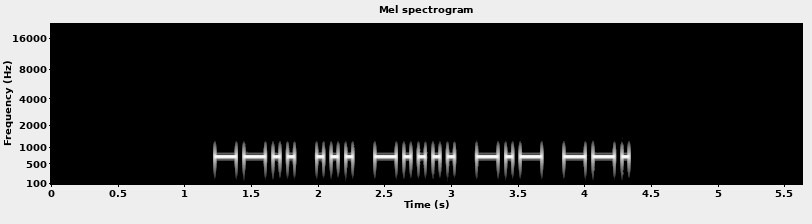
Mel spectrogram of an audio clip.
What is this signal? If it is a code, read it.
Morse code, heard as a keyed tone, about 21 wpm, 700 Hz. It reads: ZS6KG
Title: DXCC-100 Call Signs - 5 Characters - 22wpm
